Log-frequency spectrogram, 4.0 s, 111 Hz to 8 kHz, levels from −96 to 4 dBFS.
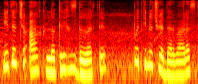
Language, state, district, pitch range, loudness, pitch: Kashmiri, Punjab, Kapurthala, 200-275 Hz, -14 LUFS, 230 Hz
